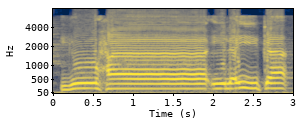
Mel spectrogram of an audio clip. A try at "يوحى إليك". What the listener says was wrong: ہا کے اوپر مد ہے، کھینچ کے پڑھیں گے.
